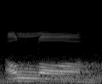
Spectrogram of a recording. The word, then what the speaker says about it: Allah: lafaz Allah Hai kamu mengucapkannya dalam berzikir itu harus lengkap jangan dimakan hurufnya ndak boleh Hai sangking khusyuknya dan banyaknya dzikirnya lama-lama hurufnya dimakan awalnya Benar Allah Allah Allah Allah Allah Allah makin kencang diucapkan naudzubillah eh itu tidak benar lagi itu naik gunung itu capek kalau begitu dzikirnya artinya tidak boleh dibuang 1 huruf e tak berdosa terakhir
